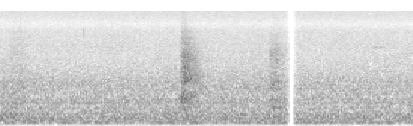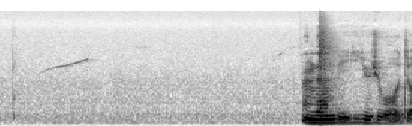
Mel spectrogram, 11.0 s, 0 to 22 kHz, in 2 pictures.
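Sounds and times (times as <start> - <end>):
faint room hiss: 0.0 - 11.0
short rising whistle: 6.1 - 6.8.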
